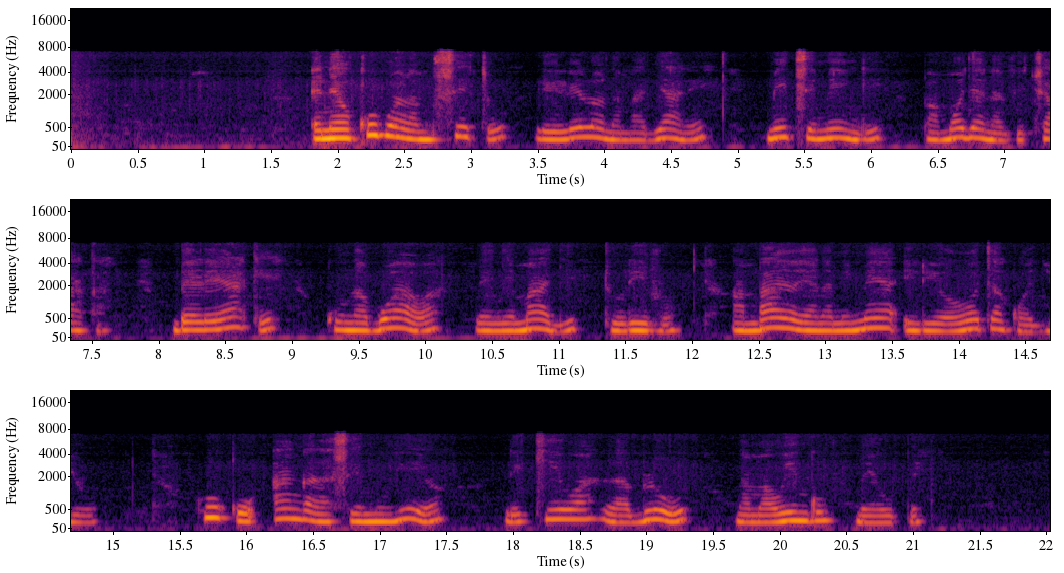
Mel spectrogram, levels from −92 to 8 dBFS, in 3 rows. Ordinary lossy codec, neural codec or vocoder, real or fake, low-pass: Opus, 64 kbps; none; real; 7.2 kHz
